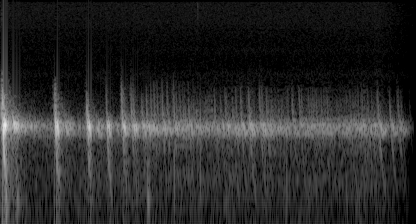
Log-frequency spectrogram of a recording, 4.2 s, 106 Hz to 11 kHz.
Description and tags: this sample is part of the icefield-library. i used a pair of soundman okm2 mics as contact microphones which i fixed to the surface of a frozen lake, then recorded the sounds made by throwing or skimming several stones and pebbles across the ice. wonderful effects can also be achieved by filtering or timestretching the files.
